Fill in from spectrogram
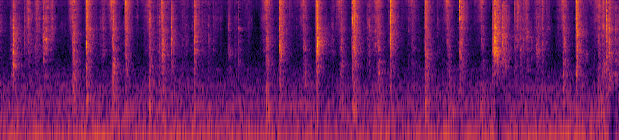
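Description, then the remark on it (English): A deck of tarot cards being shuffled, a continuous run of crisp papery flicks and riffles with small taps, steady and brisk for several seconds with no talking. “Okay, may I have some cards, please?”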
